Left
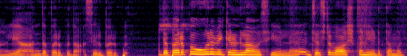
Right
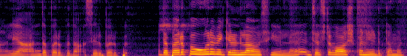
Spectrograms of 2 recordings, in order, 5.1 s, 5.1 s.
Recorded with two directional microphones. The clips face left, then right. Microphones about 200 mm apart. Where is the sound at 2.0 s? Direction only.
50° left (ahead or behind).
